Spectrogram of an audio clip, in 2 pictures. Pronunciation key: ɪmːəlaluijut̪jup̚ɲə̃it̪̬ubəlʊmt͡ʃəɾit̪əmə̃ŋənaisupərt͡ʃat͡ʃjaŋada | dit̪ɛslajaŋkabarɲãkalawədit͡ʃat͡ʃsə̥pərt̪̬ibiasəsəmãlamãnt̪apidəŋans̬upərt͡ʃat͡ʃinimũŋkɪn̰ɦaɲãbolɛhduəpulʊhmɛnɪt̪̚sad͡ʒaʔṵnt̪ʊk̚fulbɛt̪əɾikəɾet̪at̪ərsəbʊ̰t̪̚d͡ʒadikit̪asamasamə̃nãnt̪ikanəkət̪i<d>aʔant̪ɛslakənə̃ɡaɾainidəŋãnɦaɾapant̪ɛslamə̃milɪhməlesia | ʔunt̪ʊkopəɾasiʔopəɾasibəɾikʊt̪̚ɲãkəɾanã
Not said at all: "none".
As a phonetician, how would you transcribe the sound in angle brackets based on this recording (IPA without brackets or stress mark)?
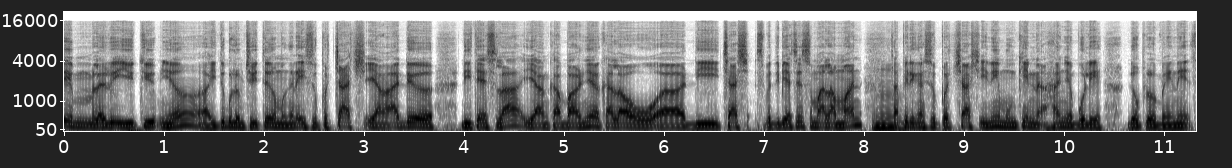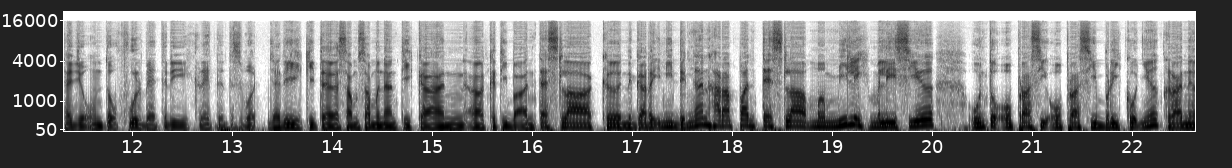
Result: b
